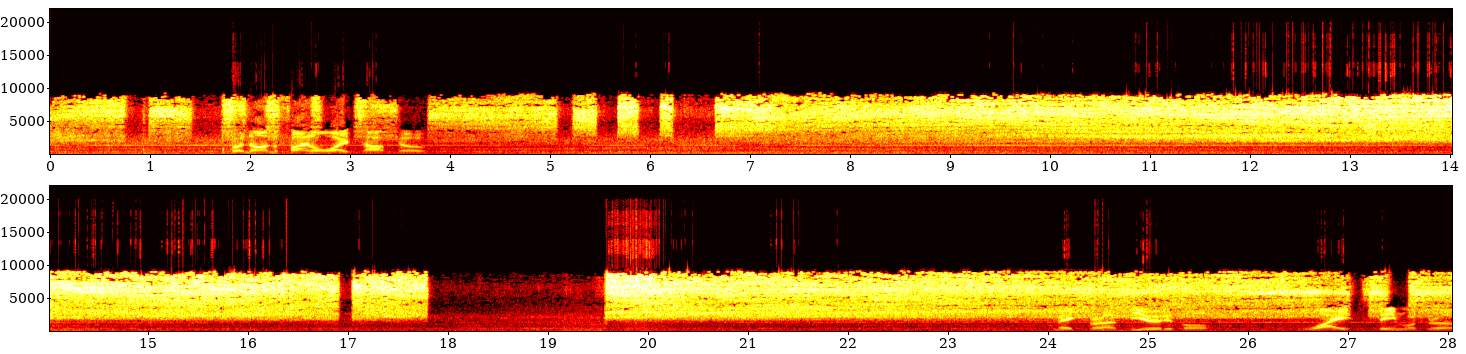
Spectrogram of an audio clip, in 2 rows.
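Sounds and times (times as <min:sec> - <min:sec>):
spray gun hissing: 0:00.0 - 0:01.9, 0:03.0 - 0:17.8, 0:19.6 - 0:28.0
machine hum: 0:00.0 - 0:28.0.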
